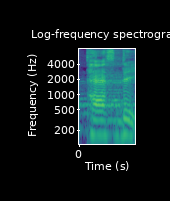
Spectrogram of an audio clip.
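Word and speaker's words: Thursday: यहाँ पर जो आर है, जो रे है वो साइलेंट, या फिर इसको ऐसा पढ़ सकते हैं थर्सडे, ये भी सही है।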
